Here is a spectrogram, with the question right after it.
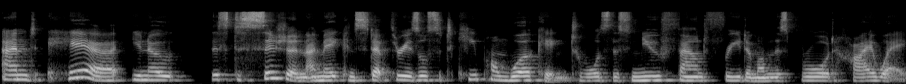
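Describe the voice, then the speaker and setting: Speaking with an unremarkable speaking voice, this person moves at a fairly slow pace with ordinary pitch variation and hardly any pauses. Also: woman, medium pitch for a woman. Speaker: meeting participant. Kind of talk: personal share. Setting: video call.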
